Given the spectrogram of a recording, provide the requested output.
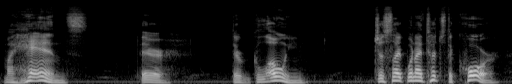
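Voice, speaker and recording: A man acting a reluctant superhero in a radio play, sincere and unsure of himself. His dramatic delivery swings widely in pitch, recorded close and dry. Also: big pitch swings, slow, a little mellow, dry recording. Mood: bewildered.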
